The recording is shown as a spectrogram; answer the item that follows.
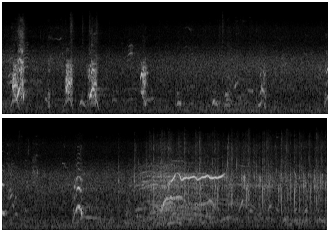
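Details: German Shepherd competing in a world championship agility final gives loud, separate barks at uneven intervals for several seconds. Barking then fades as crowd noise and cheering swell.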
